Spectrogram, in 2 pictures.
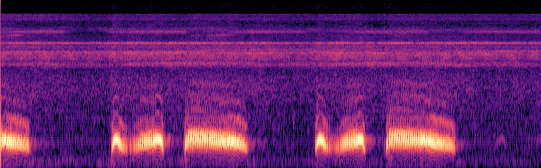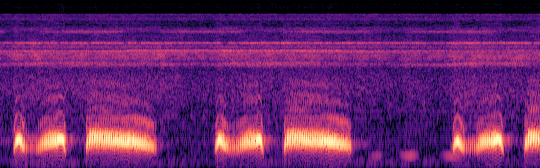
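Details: Spotted dove used as a decoy in the late afternoon to draw wild birds down to the ground, giving low hollow coos in phrases of a short stuttered note and a longer drawn coo, repeated at irregular intervals.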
